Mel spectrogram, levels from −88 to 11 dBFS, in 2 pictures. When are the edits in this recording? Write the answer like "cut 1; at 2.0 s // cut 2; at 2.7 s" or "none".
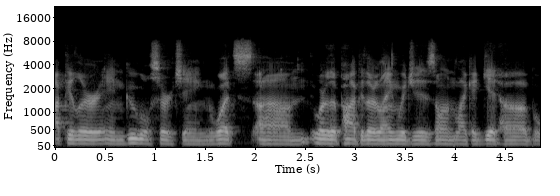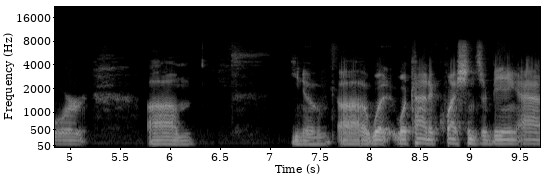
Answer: none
